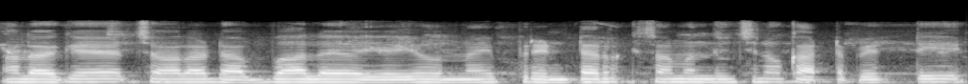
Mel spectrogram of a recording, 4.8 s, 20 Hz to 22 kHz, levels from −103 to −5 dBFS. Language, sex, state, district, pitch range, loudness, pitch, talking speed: Telugu, male, Andhra Pradesh, Sri Satya Sai, 130-140 Hz, -13 LUFS, 135 Hz, 125 wpm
